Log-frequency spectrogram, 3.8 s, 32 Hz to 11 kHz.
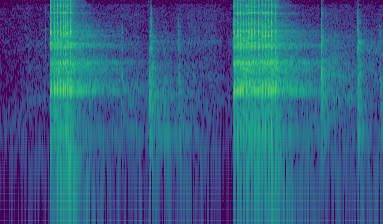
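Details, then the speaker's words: Tractor injector nozzle after replacing the nozzle tip, on a pressure tester at about 120 bar: two sharp bursts of hissing chatter about two seconds apart, fading with small pops; a clean mist spray and the correct creaking sound. "And the sound is completely different now. The creaking sound, that's how it's supposed to sound."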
